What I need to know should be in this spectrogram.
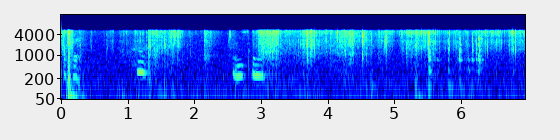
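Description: Bubbles in plastic wrap pop with sharp little snaps.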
